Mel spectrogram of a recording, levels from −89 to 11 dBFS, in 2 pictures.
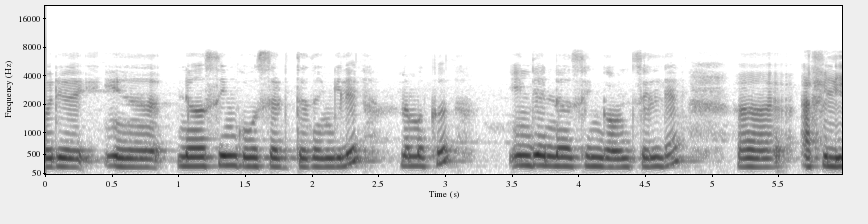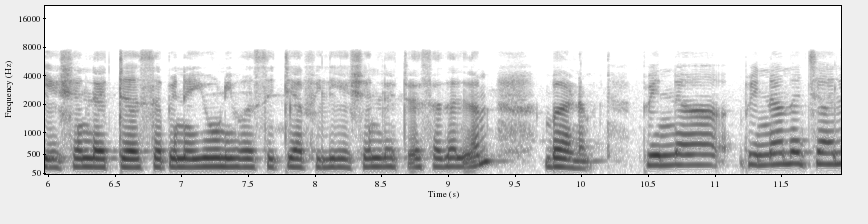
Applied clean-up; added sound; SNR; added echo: none; none; none; none.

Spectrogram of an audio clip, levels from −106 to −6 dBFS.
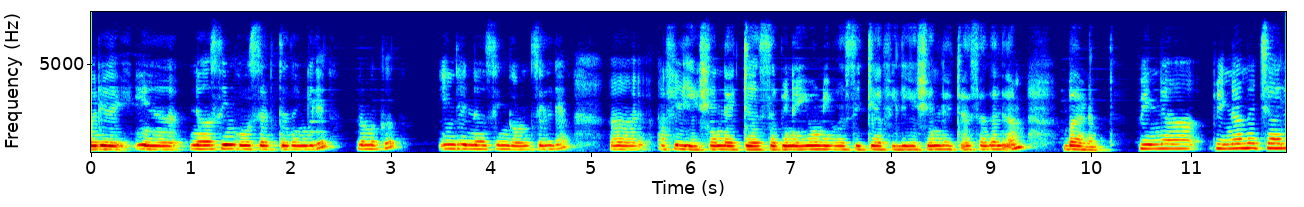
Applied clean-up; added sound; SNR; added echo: neural mask model DeepFilterNet 3.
